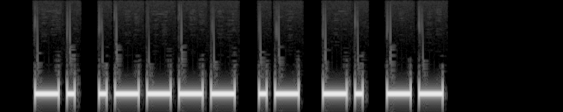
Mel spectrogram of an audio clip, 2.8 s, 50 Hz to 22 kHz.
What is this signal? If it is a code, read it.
Morse code, heard as a keyed tone, about 27 wpm, 700 Hz. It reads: N1ANM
